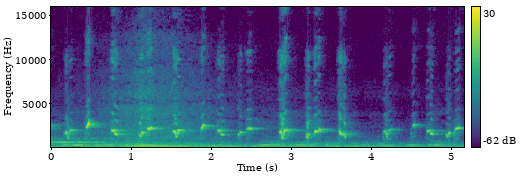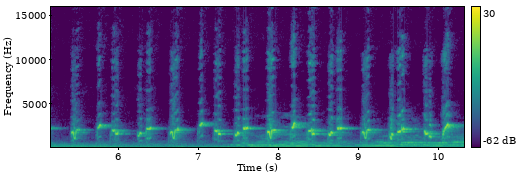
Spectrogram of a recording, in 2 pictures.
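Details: Male yellow-vented bulbul in sustained song: a long string of quick whistled notes, up-slurs alternating with drops, delivered at a brisk uneven pace, with a low rumble early and faint humming throughout.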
